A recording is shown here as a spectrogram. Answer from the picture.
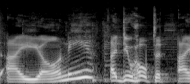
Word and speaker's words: Ione: Ione is how her name is pronounced. Ione?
